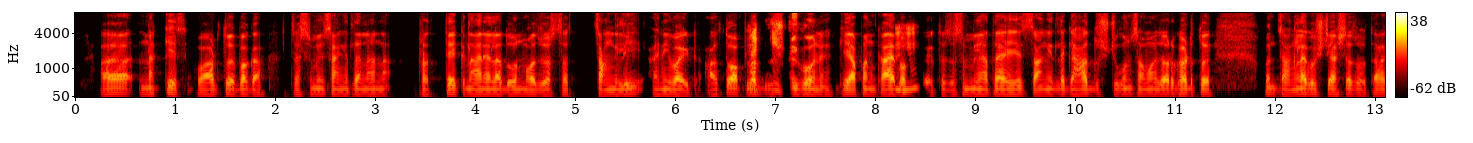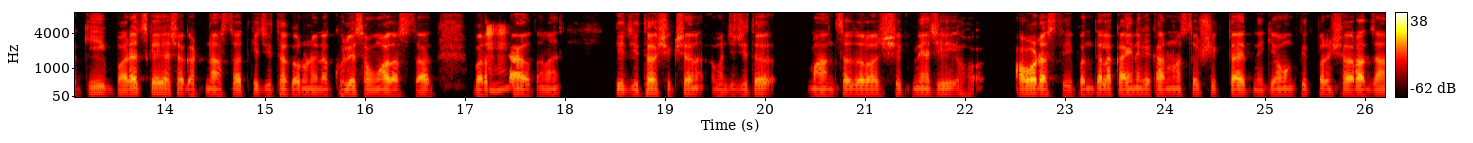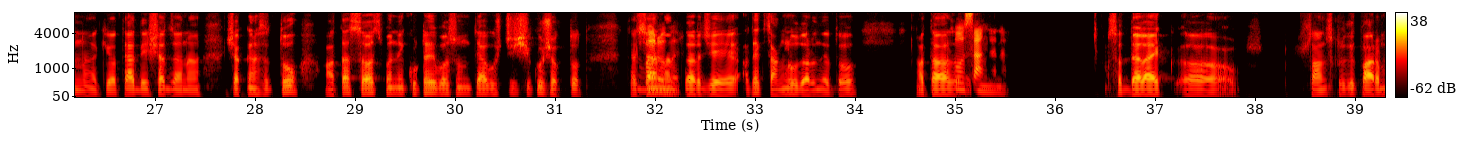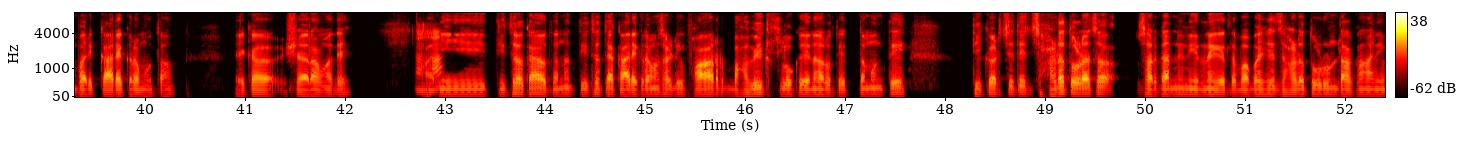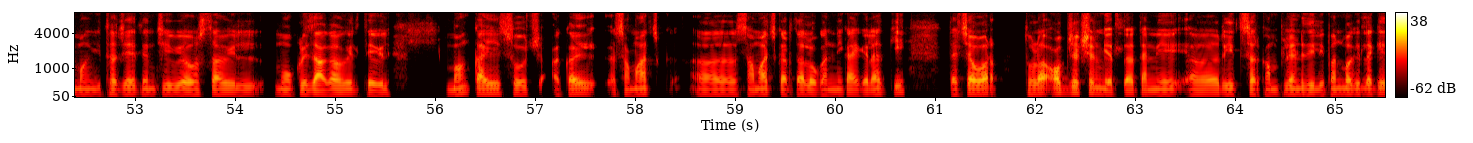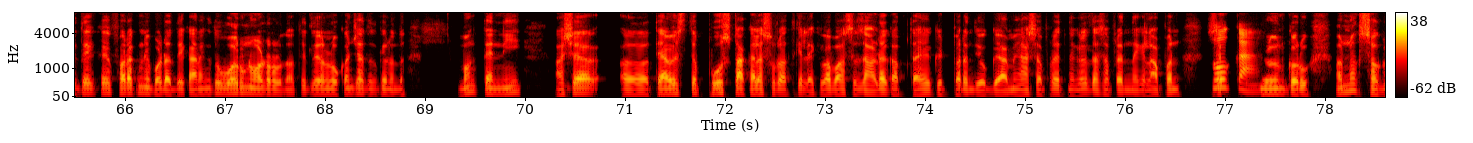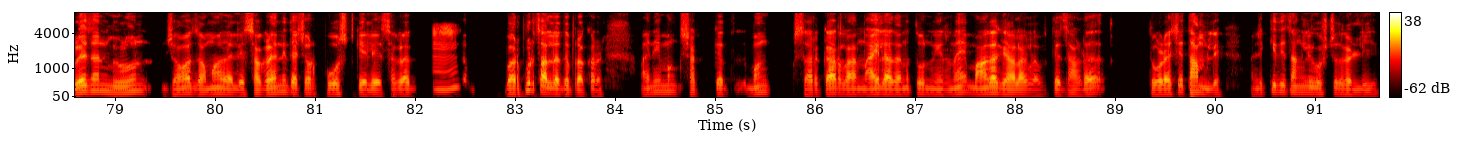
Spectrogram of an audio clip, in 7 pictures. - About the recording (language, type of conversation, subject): Marathi, podcast, पॉप संस्कृतीने समाजावर कोणते बदल घडवून आणले आहेत?
- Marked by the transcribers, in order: other background noise; in English: "ऑब्जेक्शन"; in English: "कंप्लेंट"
